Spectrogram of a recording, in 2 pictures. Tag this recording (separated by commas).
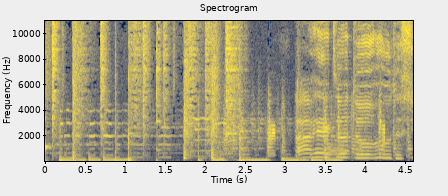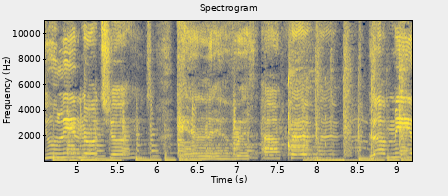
Funk, Music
